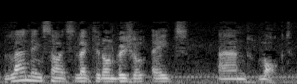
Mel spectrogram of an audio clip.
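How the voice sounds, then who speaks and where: A man's voice: a little high, a little slow, lightly acted. An actor playing an eager, inquisitive young crewman in a 1980s radio space drama. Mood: curious. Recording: dull old radio recording, faint noise.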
